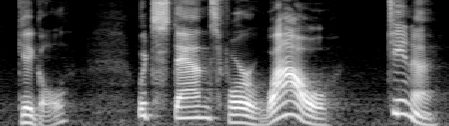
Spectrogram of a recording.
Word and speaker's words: WGJL: to you live from station wgjl pronounced giggle which stands for wow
